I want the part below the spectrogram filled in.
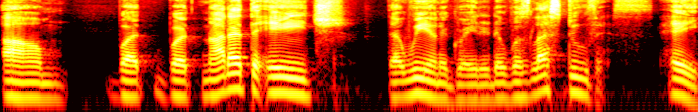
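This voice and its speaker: A man with an American accent speaks at a fairly slow pace in a medium pitch, his tone dark and mellow and his pitch variation ordinary. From US South, South Carolina (Williamsburg County). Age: 60s. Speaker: historic preservationist and author. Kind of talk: interview.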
